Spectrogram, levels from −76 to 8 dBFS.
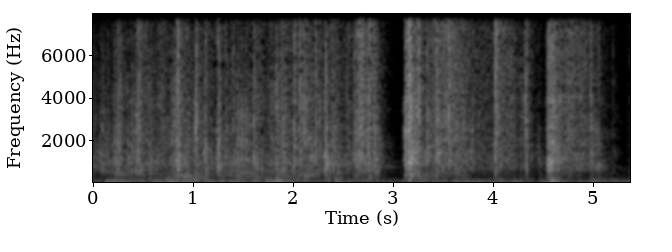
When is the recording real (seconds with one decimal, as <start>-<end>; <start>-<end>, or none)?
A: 0.0-3.9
